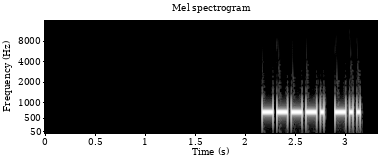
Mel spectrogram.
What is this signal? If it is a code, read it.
Morse code, heard as a keyed tone, about 31 wpm, 700 Hz. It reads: 9D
